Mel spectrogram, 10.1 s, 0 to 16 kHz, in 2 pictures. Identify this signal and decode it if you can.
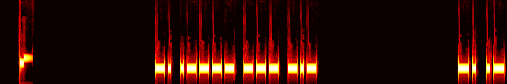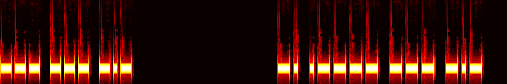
Morse code, heard as a keyed tone, about 33 wpm, 700 Hz. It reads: N1OK N1OK N1OK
